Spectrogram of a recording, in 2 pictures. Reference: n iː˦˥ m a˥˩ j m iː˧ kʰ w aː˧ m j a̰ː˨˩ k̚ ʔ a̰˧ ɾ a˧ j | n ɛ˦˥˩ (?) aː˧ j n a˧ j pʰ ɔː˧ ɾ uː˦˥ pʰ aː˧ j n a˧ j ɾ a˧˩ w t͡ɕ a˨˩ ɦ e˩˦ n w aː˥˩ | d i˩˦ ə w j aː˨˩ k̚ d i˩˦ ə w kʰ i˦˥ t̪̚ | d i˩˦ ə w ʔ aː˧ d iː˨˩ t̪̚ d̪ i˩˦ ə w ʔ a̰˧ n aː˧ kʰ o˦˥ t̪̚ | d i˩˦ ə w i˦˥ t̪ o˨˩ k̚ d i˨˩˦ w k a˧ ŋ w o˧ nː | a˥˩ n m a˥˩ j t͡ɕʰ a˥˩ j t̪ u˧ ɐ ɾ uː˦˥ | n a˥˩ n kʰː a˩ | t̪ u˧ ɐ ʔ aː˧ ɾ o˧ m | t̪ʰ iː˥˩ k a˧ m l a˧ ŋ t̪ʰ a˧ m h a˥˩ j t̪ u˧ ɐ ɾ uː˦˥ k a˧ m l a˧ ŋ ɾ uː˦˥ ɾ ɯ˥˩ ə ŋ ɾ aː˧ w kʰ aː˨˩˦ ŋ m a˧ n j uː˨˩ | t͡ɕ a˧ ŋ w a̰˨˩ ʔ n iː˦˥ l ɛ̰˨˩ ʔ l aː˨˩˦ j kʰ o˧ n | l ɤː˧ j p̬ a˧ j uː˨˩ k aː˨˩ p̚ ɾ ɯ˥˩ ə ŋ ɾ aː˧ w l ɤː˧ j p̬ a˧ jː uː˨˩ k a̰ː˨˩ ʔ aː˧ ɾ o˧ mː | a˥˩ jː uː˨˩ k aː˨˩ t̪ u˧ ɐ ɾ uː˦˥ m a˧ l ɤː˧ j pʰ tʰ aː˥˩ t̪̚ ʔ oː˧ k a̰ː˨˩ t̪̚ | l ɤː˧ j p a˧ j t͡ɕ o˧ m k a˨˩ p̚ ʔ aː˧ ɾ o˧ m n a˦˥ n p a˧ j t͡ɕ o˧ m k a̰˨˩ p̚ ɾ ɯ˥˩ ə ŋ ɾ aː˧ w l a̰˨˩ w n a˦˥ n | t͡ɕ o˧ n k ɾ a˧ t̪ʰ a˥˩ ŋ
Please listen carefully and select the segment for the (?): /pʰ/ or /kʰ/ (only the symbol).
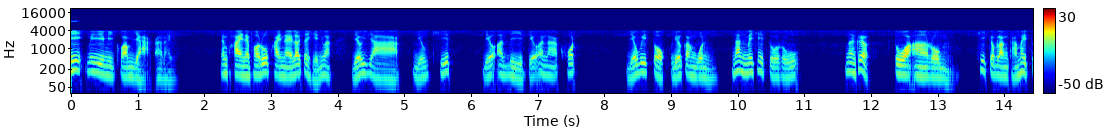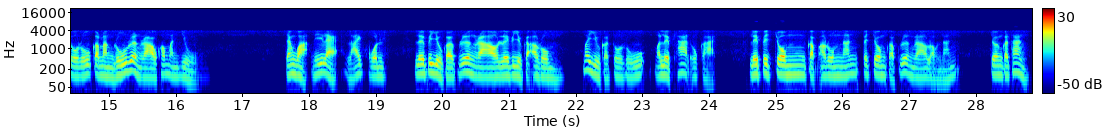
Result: pʰ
